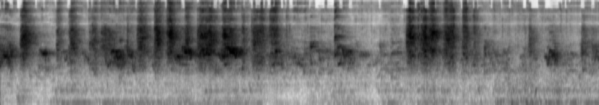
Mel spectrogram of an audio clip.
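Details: Household budgerigars in their play area produce loud, busy chatter of grating squawks and quick chirps, nearly unbroken, over a faint low rumble.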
